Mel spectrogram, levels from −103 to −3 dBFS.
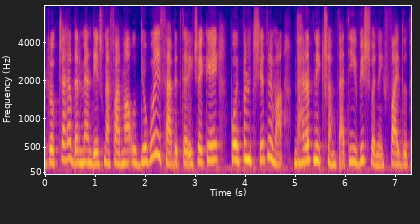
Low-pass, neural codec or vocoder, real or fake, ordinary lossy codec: none; codec, 16 kHz, 1 kbps, FunCodec, trained on LibriTTS, 50 frames a second; fake; none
